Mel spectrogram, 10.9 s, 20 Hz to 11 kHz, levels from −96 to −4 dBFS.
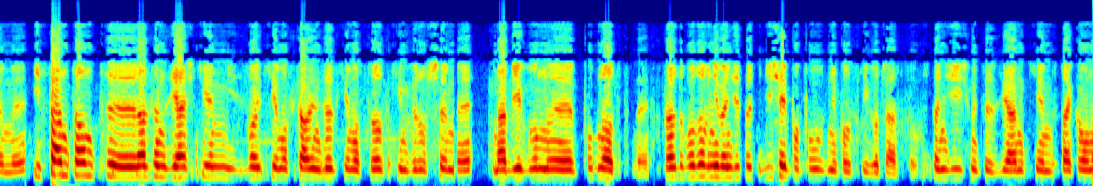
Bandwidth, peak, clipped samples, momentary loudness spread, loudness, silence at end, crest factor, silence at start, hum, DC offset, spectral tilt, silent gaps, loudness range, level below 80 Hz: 7.4 kHz; 0 dBFS; 0.2%; 10 LU; -14 LUFS; 0 s; 14 dB; 0 s; none; under 0.1%; -4.5 dB/octave; none; 5 LU; -54 dBFS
